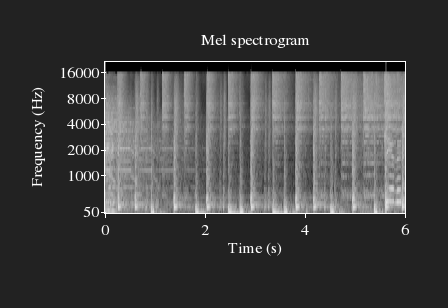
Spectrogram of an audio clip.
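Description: Drum break in a band recording: the drum kit plays a groove of kick, snare and hi-hat on its own, with the guitars and vocals dropped out. The band and a voice come back in near the end.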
